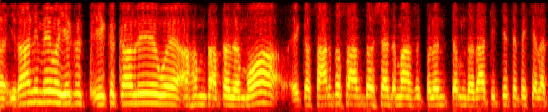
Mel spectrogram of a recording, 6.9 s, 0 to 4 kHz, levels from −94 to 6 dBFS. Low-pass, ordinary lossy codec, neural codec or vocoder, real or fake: 3.6 kHz; none; codec, 16 kHz, 0.4 kbps, LongCat-Audio-Codec; fake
